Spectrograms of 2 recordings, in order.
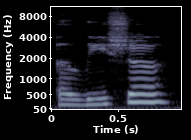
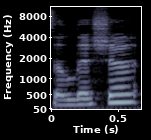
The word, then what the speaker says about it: Alicia: Now, I said her name wrong. I thought her name was Alicia, but it's Alicia Edwards.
